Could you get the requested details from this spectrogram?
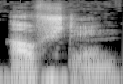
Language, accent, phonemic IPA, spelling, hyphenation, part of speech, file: German, Germany, /ˈʔaufˌʃteːən/, aufstehen, auf‧ste‧hen, verb, De-aufstehen.ogg
- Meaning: 1. to get up (move from a sitting or lying position to a standing position; to get up from bed) 2. to rise up, to rebel 3. to rest (on something) 4. to be open (to not be closed or shut)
